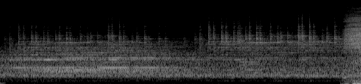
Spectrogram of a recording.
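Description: A steady mechanical whirring made by wind passing through something, with a fluttering, clicking texture, like a huge tape spooling backward, holding level throughout before a brief brighter hiss at the end. No voices.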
